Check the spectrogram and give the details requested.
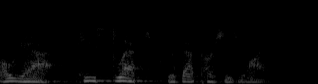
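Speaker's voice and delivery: quiet, hushed, confiding under-the-breath voice. Retelling what people said after pulling the speaker aside, in hushed tones. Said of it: "in hushed tones say".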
